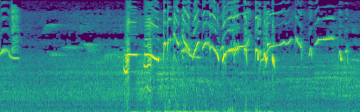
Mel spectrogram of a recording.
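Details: Oriental magpie-robin, the owner's own pet bird, singing: a rich, varied run of sweet whistles, slurred notes and rapid chattering phrases in quick bursts after a brief pause; used as a master song to prompt other magpie-robins to sing, morning, midday and evening.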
